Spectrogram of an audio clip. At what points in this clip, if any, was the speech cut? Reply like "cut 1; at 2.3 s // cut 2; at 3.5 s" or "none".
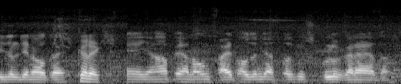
cut 1; at 1.2 s

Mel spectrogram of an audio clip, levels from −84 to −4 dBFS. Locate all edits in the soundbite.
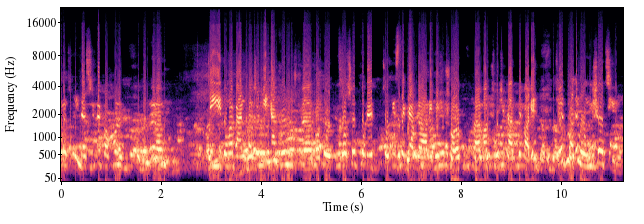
none

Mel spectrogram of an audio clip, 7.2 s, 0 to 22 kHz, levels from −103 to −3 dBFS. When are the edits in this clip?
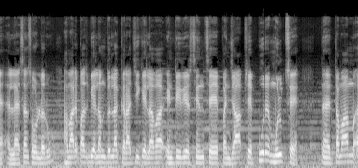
cut 1; at 1.1 s

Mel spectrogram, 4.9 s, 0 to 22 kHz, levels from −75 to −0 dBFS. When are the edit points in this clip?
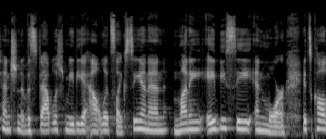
none

